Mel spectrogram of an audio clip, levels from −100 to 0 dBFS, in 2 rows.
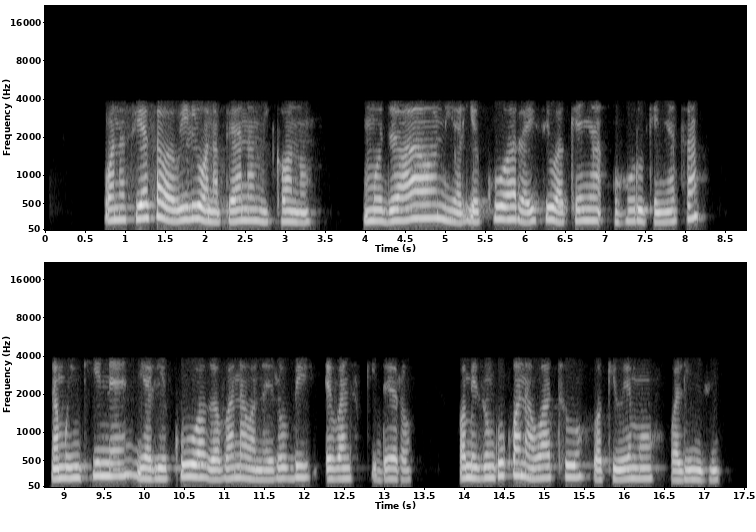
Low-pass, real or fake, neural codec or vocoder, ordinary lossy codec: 3.6 kHz; real; none; Opus, 16 kbps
